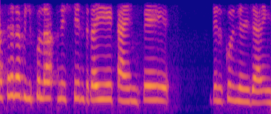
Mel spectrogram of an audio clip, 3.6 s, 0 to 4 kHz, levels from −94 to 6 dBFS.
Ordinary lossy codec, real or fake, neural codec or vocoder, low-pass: none; fake; codec, 16 kHz, 0.8 kbps, ZipCodec; 3.6 kHz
